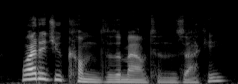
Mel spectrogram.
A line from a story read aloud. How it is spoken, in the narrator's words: she asked, her voice impossibly innocent and curious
